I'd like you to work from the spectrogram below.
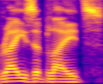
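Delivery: put-on Australian accent. Friends swap accent attempts, one trying out a phrase in a new accent for the other to judge. Australian accent. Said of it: "razor blades in an Australian accent".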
